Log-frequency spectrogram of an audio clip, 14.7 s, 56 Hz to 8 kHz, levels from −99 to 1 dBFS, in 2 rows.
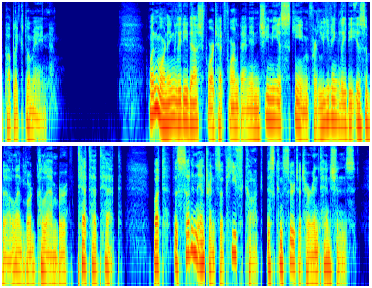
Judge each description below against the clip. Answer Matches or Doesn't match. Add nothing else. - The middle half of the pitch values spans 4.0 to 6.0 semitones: Matches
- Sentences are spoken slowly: Matches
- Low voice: Matches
